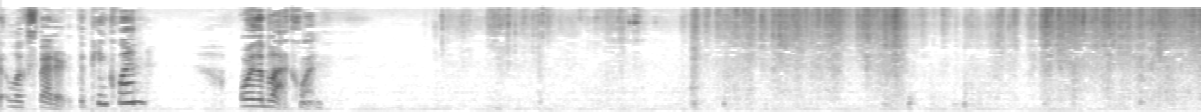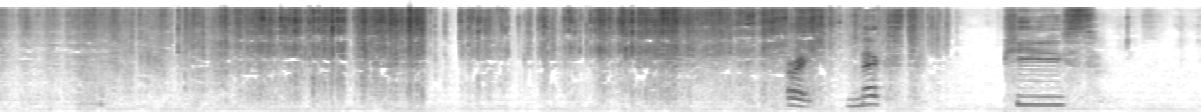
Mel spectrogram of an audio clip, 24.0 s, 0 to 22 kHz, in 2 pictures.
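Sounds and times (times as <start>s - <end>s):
packaging crinkling and rustling: 4.5s - 21.6s.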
